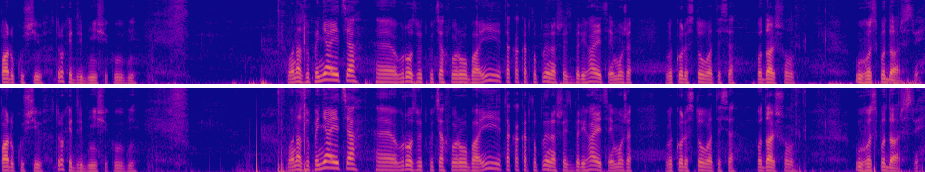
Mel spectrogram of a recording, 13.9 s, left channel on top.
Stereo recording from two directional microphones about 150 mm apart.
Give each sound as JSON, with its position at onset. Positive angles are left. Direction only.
{"t": 0.0, "sound": "speech", "side_deg": -5}
{"t": 3.9, "sound": "speech", "side_deg": 0}
{"t": 12.5, "sound": "a sound", "side_deg": 10}
{"t": 12.9, "sound": "speech", "side_deg": 25}
{"t": 13.3, "sound": "speech", "side_deg": 10}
